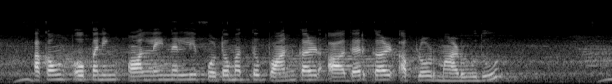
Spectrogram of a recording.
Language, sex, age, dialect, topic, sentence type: Kannada, female, 36-40, Coastal/Dakshin, banking, question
